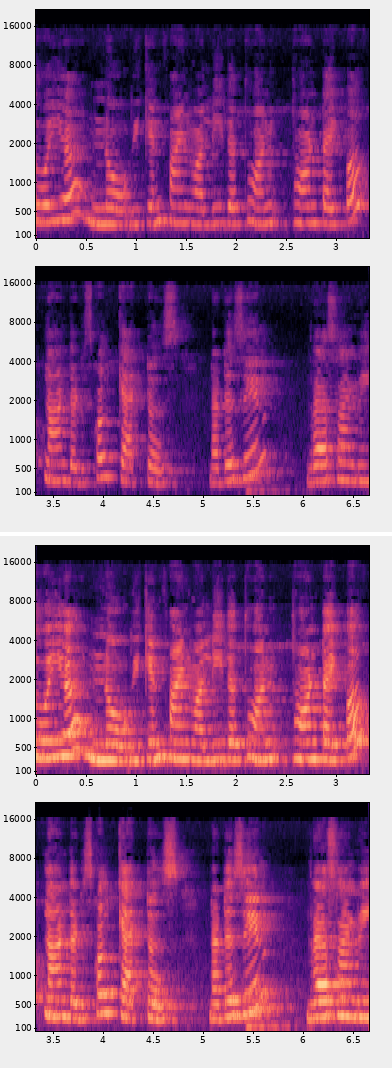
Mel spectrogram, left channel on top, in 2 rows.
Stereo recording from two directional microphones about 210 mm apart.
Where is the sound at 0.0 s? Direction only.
25° right (ahead or behind).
